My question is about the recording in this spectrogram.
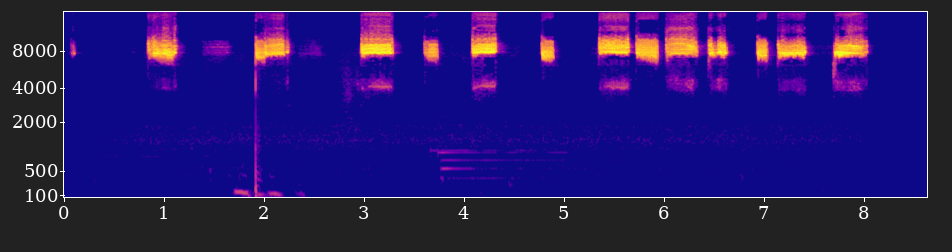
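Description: Outdoor ambience of insects chirring in short, irregular high-pitched bursts, about a dozen of them. A single sharp knock with a low thud comes about two seconds in.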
